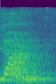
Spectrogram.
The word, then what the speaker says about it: Don: freggi la tribù di Dan i Danesi il fiume Don pronunciato Dan il danubium che significa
